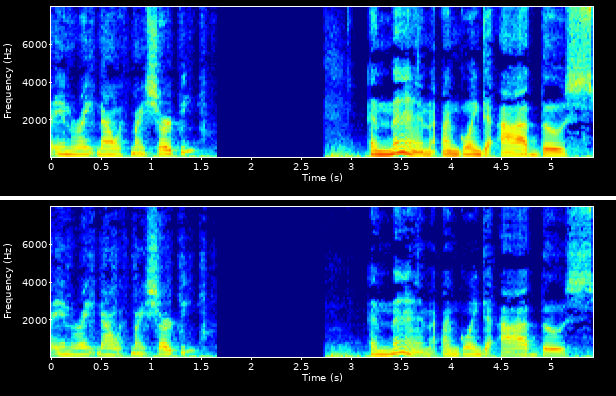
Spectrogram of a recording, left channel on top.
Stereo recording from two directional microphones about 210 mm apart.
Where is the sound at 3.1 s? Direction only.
40° left (ahead or behind).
